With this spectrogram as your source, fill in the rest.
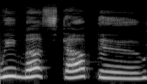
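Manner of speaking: slow, drawn-out, mocking, teasing delivery. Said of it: "like you're mocking someone else".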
